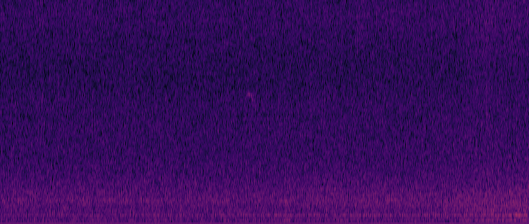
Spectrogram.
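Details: Agelaia pallipes wasps, known locally as marimbondo-carniceiro, releasing new swarms: a dense, steady buzzing hum with low droning bands under a hiss-like wash of many wings, continuous throughout with no pauses.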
